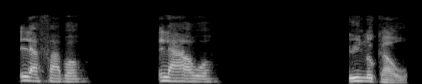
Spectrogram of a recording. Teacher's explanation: On peut trouver en Gascogne une prononciation du V, comparable au W anglais quand il est situé entre deux voyelles.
